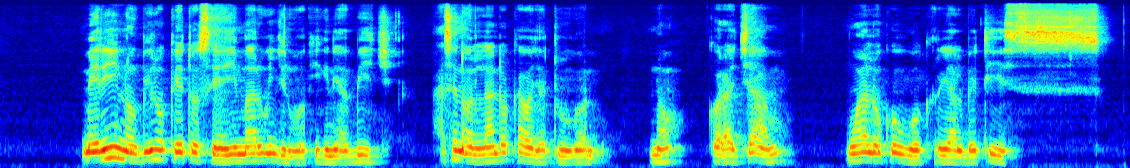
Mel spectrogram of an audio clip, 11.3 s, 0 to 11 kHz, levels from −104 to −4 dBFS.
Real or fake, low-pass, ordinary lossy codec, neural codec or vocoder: fake; 9.9 kHz; none; vocoder, 44.1 kHz, 128 mel bands, Pupu-Vocoder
